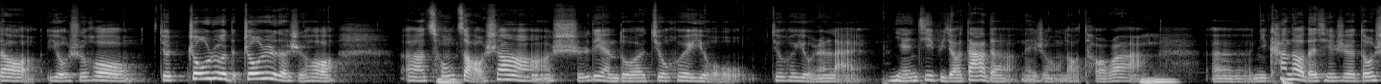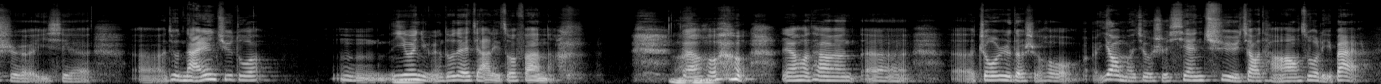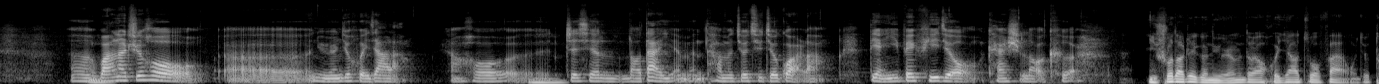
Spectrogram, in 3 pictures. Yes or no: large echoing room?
no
